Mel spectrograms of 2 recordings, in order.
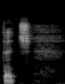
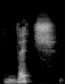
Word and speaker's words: duit: The second D in ditch ditch is adjacent to the broad vowel U and the T at the end of ditch ditch is adjacent to the slender vowel I.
